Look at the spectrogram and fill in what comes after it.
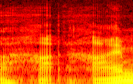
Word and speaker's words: Heim: Okay, so the pitcher's going to deliver, and the significant part is the catcher for the Rangers is Jonah Heim. Is that how we pronounce his name? – And it's a 2-2 count. I believe that is.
